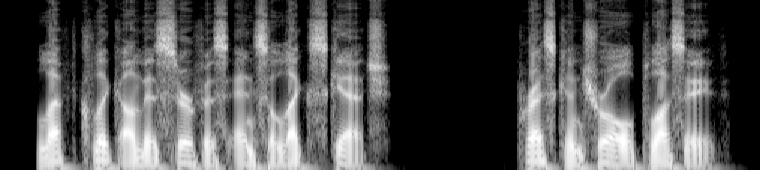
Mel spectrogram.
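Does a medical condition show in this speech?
No.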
